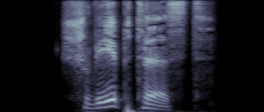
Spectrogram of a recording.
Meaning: inflection of schweben: 1. second-person singular preterite 2. second-person singular subjunctive II
- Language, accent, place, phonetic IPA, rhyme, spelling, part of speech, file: German, Germany, Berlin, [ˈʃveːptəst], -eːptəst, schwebtest, verb, De-schwebtest.ogg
